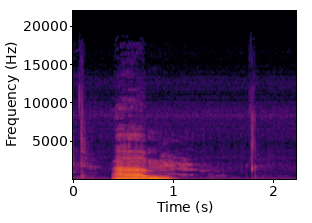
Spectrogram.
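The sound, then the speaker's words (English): A pet cat gives one loud, drawn-out meow, followed by a faint click. “My cat, sorry, I won't shut up.”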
